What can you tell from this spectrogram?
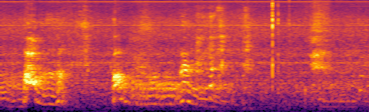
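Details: Chihuahua named Lilo guards her bone inside a couch and growls at a hand reaching to pet her. Two sharp yips start the clip, then a warbling, undulating growl runs on while a woman speaks in Japanese.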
